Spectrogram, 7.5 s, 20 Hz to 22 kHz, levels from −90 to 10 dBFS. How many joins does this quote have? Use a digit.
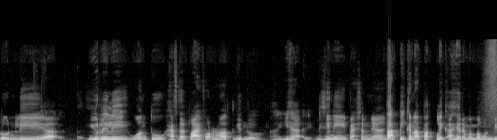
2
